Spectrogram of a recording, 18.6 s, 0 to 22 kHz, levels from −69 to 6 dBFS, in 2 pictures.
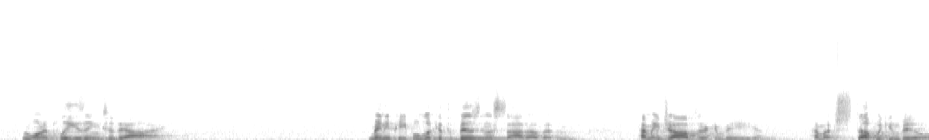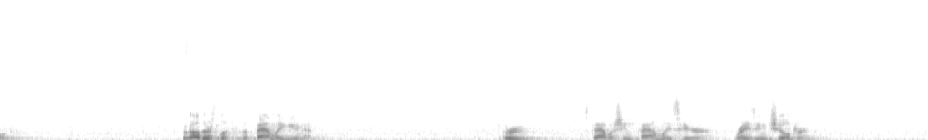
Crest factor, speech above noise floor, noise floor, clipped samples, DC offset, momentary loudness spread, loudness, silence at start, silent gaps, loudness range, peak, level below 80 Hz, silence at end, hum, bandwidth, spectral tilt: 24 dB; 25 dB; -62 dBFS; under 0.1%; under 0.1%; 24 LU; -38 LUFS; 0.15 s; none; 8 LU; -16 dBFS; -76 dBFS; 0.15 s; none; 17.5 kHz; -5 dB/octave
